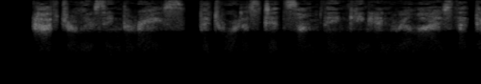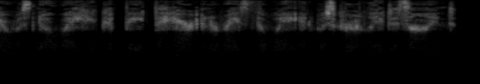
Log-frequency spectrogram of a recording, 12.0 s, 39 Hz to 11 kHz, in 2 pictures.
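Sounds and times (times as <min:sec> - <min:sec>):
person whispering: 0:00.4 - 0:11.8.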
